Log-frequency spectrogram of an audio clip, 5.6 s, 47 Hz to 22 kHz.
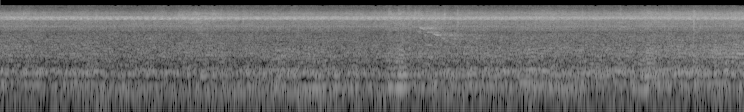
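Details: Honey bees in a nucleus colony started in 2017, recorded 19 September 2018: a dense, steady buzzing hum with low droning bands and faint high hiss, unchanging in loudness throughout.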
